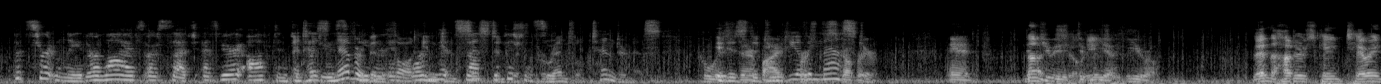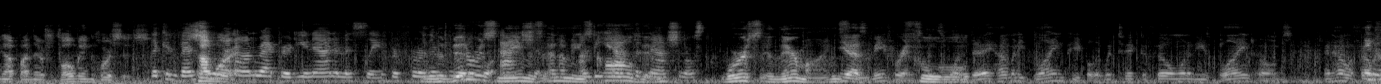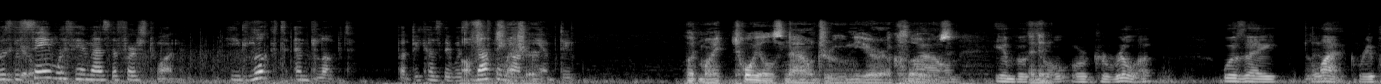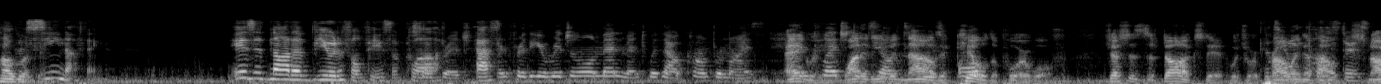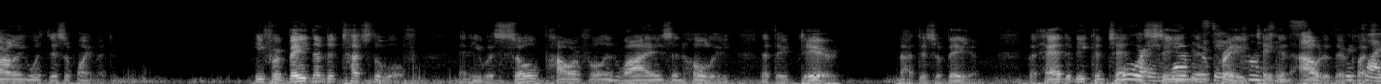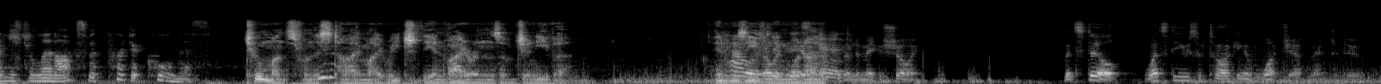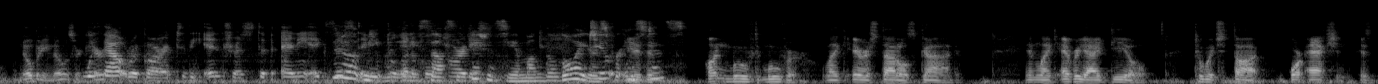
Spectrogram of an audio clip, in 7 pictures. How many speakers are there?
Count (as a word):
nine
